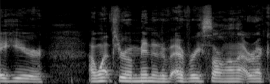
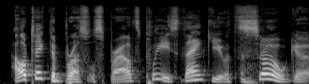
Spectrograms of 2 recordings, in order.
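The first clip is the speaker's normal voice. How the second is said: eerie, polite, swooping, creepy newscaster voice; 4 dB louder than usual. At an imagined Thanksgiving dinner, imitating a relative who talks like news and weather. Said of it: "you have a guy like that in your family".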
